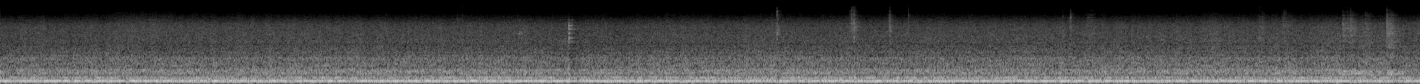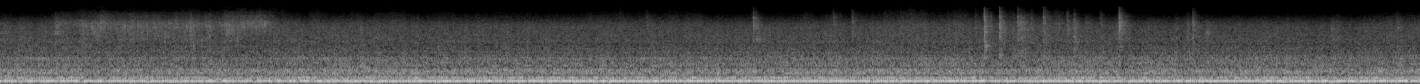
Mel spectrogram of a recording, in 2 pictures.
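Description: Steady electric hum of commercial kitchen equipment, with a few faint light clicks now and then, more of them near the end, and a brief soft hiss about halfway through.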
